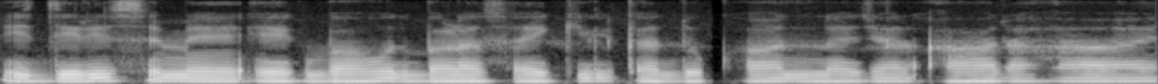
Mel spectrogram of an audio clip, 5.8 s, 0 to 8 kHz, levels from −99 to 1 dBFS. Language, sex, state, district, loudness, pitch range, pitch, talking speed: Hindi, male, Jharkhand, Ranchi, -16 LUFS, 110-115 Hz, 115 Hz, 125 wpm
